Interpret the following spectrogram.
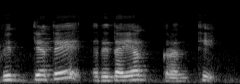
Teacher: ग्रंथि के बाद आधा श आ गया है वो हमको नहीं उच्चारण करना है, क्योंकि हम इसका विच्छेद कर रहे हैं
